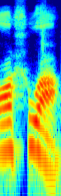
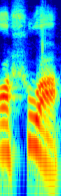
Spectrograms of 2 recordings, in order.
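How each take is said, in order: No difference in how they are said.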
